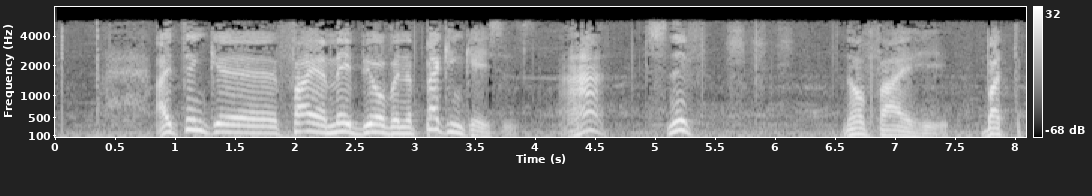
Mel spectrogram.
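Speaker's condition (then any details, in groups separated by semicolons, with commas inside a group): No condition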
